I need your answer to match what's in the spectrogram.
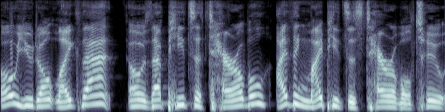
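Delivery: put-on high-pitched child voice, blurting at a shout. A parent describing a young child repeating a complaint, imitating a child yelling. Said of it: "And it's just yelling it".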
